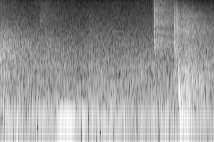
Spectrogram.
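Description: Papers being handled and shuffled close to a table microphone, with a short rustle and thump about one and a half seconds in, over a steady low room hum.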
